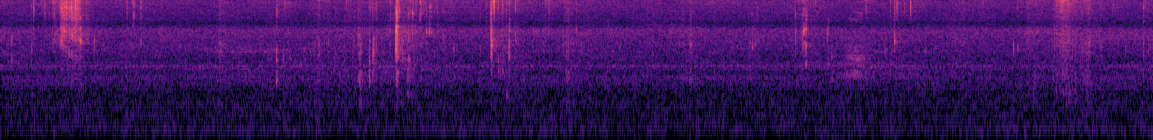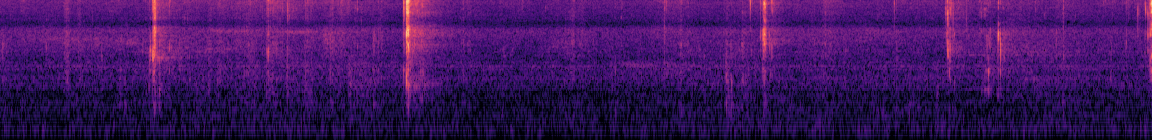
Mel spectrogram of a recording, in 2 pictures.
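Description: A person quietly chewing ripe jackfruit flesh, with a few short sharp clicks scattered through, the loudest about two-thirds of the way in.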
